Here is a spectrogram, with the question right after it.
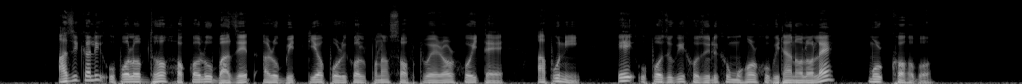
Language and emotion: Assamese, neutral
